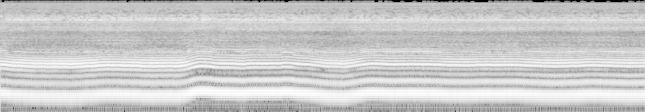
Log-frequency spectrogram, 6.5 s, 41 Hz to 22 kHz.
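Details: Husqvarna 285 (85cc) two-stroke chainsaw after a seal replacement and a shortened bar, cutting wood: strong steady buzz dips briefly as the chain bites and recovers cleanly, no stalling or surging; running right.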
